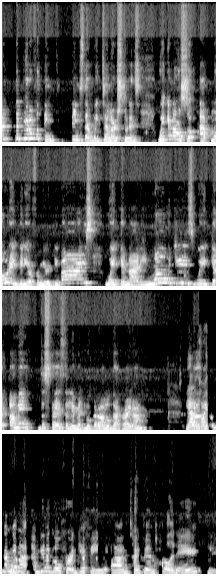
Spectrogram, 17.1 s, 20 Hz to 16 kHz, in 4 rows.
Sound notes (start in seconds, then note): 10.5 speaking foreign language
